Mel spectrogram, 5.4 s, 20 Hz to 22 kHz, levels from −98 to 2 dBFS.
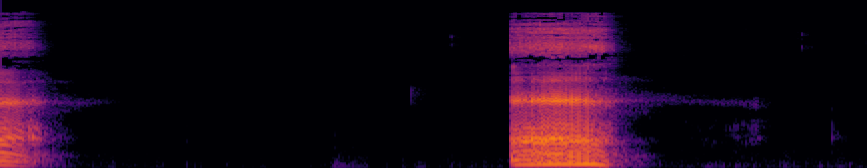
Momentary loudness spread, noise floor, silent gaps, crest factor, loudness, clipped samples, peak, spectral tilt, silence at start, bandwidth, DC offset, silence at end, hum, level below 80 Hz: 17 LU; under -90 dBFS; none; 26 dB; -27 LUFS; under 0.1%; -10 dBFS; -4 dB/octave; 0 s; 16.5 kHz; under 0.1%; 1.55 s; none; -68 dBFS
